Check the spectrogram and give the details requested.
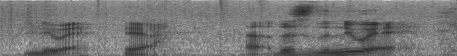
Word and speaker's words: Nue: It's technically a Japanese name, so each of the vowels gets a syllable. Right, it's Nioh. Nioh.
